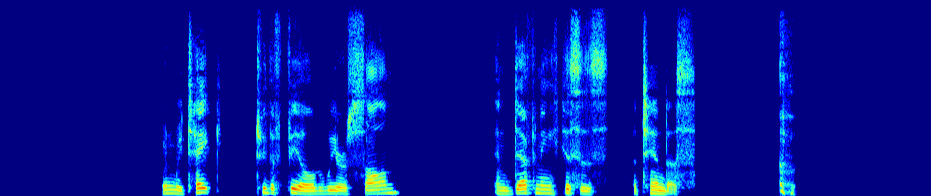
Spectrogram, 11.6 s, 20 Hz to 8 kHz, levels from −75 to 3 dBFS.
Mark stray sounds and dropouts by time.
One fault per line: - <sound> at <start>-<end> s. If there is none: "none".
- cough at 9.7-10.0 s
